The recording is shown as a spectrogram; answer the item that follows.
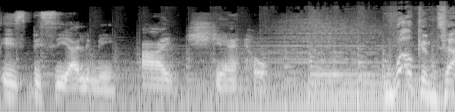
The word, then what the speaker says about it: Bisi Alimi: It's Bisi Alimi. Is that how I'd pronounce it? Yes, I got it it's right? Bisi Alimi.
